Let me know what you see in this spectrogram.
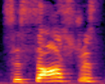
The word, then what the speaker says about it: Sesostris: During the 12th dynasty, at the beginning, there are two great pharaohs, Sesostris II and Sesostris III. S-E-S-O-S-T-R-I-S, that's the way it's pronounced.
